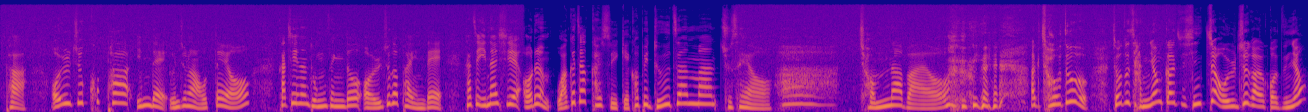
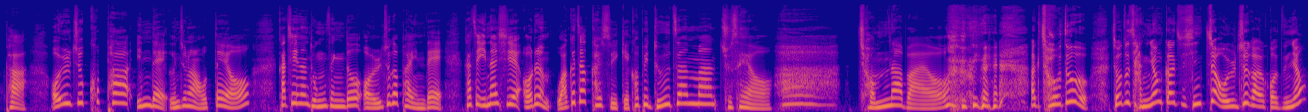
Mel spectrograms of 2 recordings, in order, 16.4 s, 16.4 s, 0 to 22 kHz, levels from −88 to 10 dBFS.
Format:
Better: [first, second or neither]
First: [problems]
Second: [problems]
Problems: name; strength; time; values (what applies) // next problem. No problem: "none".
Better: second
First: hiss; faint; until 6.5 s and from 9 to 15 s; 20 dB below the speech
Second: none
